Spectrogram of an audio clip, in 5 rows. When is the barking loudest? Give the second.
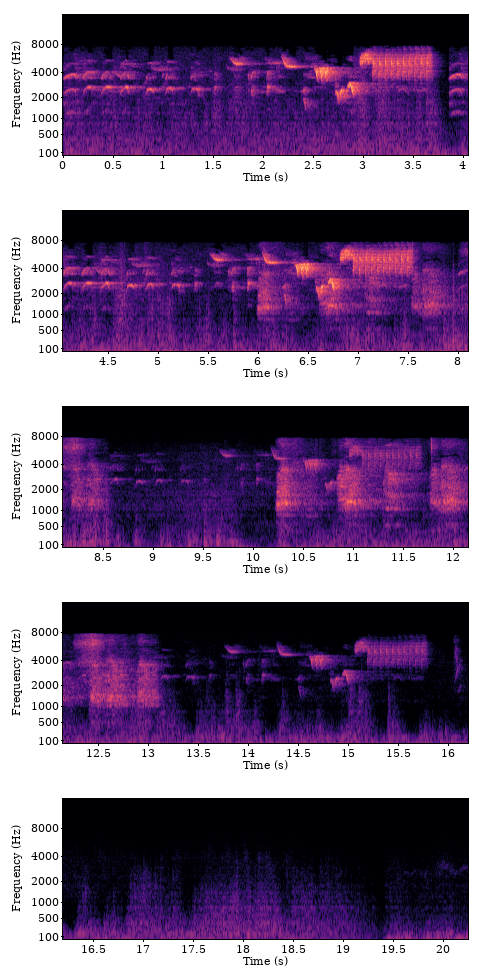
11 s.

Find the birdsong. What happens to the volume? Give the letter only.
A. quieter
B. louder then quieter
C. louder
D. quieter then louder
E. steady
A.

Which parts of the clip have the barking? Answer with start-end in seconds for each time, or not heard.
6.0-8.6, 10.2-13.1.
